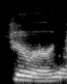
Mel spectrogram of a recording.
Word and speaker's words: Shearer: Shearer, yes, close.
